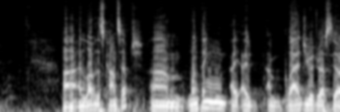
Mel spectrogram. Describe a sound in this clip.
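A man speaks through a microphone in a large room.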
